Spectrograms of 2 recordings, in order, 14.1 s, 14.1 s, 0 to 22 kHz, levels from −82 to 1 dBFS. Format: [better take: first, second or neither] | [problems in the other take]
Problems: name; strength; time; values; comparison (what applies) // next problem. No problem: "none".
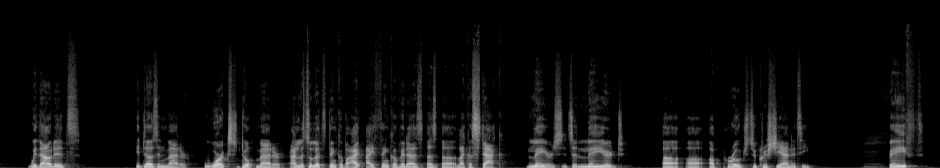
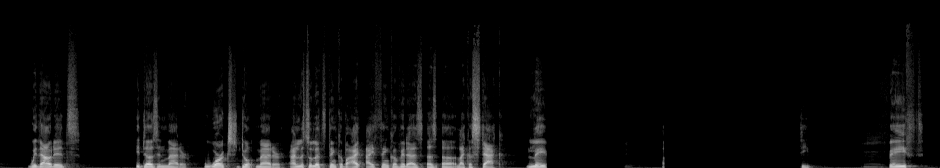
first | audio cutting out; at 8 s for 1 s and at 10 s for 2 s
